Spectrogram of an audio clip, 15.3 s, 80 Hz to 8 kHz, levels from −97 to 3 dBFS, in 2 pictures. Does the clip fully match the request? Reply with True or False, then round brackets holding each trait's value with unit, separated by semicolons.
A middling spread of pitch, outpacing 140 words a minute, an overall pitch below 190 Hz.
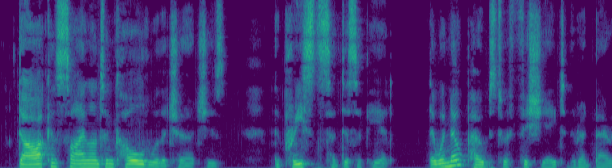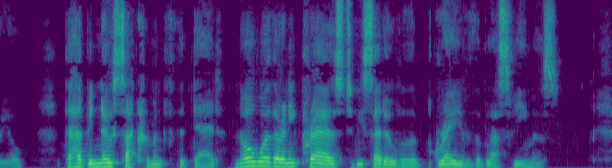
True (4.3 semitones; 170 wpm; 140 Hz)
